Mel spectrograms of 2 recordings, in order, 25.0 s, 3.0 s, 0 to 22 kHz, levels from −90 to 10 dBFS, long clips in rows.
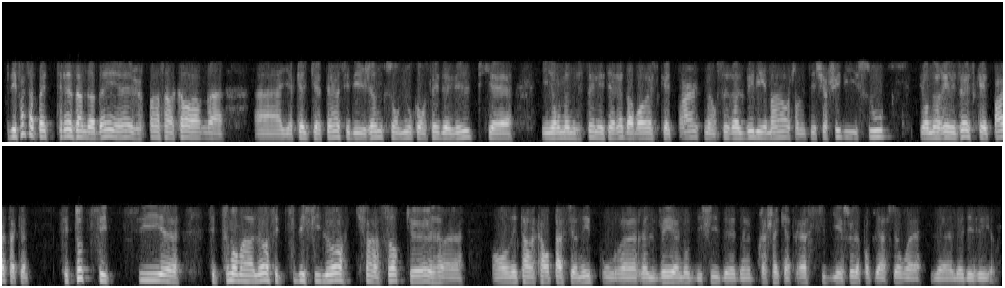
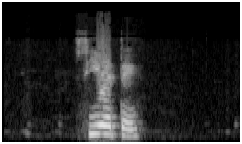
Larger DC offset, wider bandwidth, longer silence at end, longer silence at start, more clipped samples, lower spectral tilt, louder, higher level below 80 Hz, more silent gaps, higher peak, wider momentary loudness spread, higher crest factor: neither; second, 3.9 kHz vs 10 kHz; second, 0.1 s vs 1.3 s; second, 0.05 s vs 0.95 s; neither; first, -11 dB/octave vs -4 dB/octave; second, -21 LUFS vs -12 LUFS; second, -78 dBFS vs -68 dBFS; neither; about the same, -2 dBFS vs -2 dBFS; second, 10 LU vs 20 LU; about the same, 18 dB vs 14 dB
